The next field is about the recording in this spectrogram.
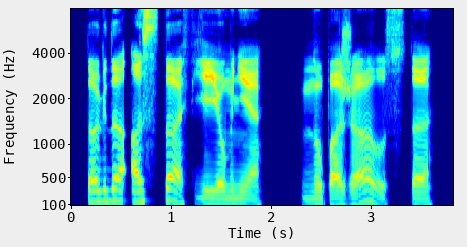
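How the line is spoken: Drawn-out plea. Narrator (Russian): протянул морф

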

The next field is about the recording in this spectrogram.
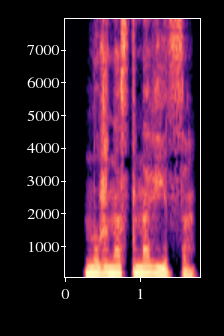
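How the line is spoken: Moaned. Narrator (Russian): простонал

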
